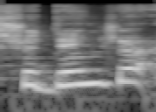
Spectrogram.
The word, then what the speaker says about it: Shedinja: Besides Shedinja and Swadloon... Sedinja. Sed... Sedinja. I can't say it now. Shedinja. It's not Sted... Shed... A ninja, Shedinja. It's Shed Ninja.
